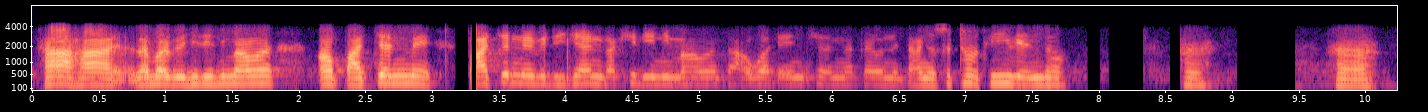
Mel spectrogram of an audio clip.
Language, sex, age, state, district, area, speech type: Sindhi, female, 30-45, Gujarat, Junagadh, urban, conversation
